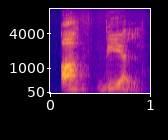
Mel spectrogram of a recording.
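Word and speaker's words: avial: आया ही name it अ वियल यहां प है प्रोनंसिएशन इसका अ वि अल the spelling is एवी आई ए एल उसने नाम दिया इसको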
